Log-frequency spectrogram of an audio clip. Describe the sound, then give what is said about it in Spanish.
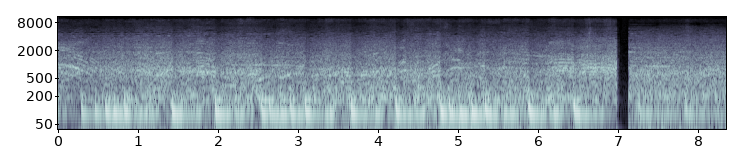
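A large stadium crowd at a football match in Las Vegas roars and cheers in a loud, continuous wall of voices with rhythmic chant-like pulses, cut by a brief dropout near the end. “Y ahí está la impresionante reacción del público.”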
